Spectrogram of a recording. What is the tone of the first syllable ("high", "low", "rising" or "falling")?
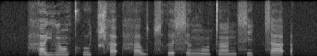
high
